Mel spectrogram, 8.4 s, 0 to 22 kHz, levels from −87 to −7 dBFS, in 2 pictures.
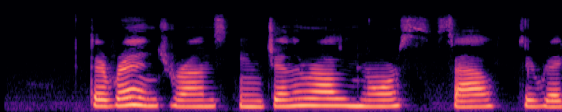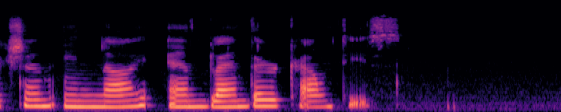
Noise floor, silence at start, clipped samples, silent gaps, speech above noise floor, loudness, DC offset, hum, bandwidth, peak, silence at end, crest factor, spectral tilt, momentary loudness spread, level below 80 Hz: -65 dBFS; 0.7 s; under 0.1%; none; 41 dB; -25 LUFS; under 0.1%; none; 11.5 kHz; -8 dBFS; 1.25 s; 18 dB; -6 dB/octave; 10 LU; -78 dBFS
